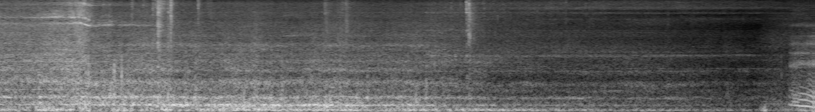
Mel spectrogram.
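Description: Oscar electric train on a Kiama service passing through a South Coast Line station, a loud sustained rumble with clattering wheels and brief squeals that slowly fades as it moves away.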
